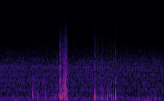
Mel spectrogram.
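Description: A few short knocks and scrapes of handling noise from the phone being moved against the plastic tank, the loudest about a second in and a quick cluster of three or four soon after, over a steady low hum.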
